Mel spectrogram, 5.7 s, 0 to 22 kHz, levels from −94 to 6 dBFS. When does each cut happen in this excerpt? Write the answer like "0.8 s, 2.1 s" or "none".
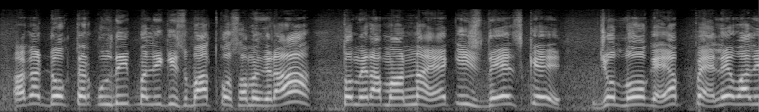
none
